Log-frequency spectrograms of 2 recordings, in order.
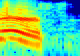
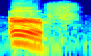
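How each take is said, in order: First: The word ends with a th sound. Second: The word ends with an f sound. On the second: "E A R F"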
